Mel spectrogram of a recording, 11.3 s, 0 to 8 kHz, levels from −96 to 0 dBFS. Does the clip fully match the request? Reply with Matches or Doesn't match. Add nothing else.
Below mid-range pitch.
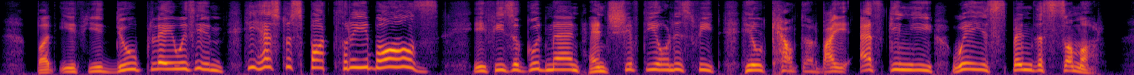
Doesn't match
